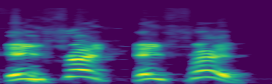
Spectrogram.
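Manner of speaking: a hint of Barney calling to Fred; lightly voiced cartoon neighbour calling Fred; Barney impression. Cohost calls Fred in a light Barney Rubble voice. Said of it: "I sound like Barney".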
